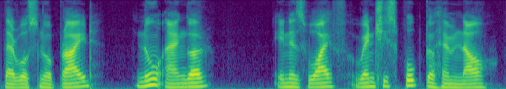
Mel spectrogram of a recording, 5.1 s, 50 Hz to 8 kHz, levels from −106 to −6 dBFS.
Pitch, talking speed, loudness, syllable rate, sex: 135 Hz, 180 wpm, -19 LUFS, 4.9 syllables/s, male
